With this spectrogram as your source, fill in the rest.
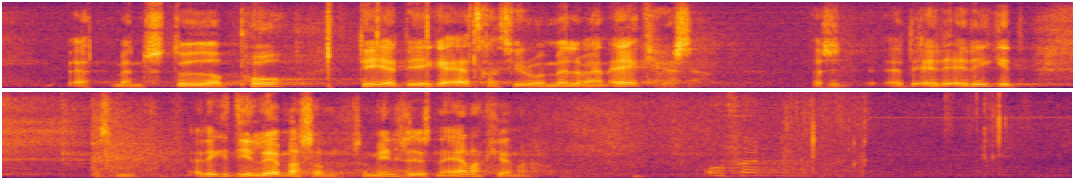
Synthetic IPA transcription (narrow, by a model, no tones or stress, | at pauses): ʔæd̥mænsd̥øðˠɐpʰɒ̽d̥e̝æd̥e̝e̝ɡ̥æɐæt͡sʰʁɑ̈ɡt͡sʰḭʊd̥æʋɑmeðˠlemæenɛ̰ːkʰæsə̥ | ælsəd̥eæɐdeæɐɾee̝ɡ̥əe̝d̥ælsæɐɾeɡ̥ed̥ilemæsɒ̽msɒme̝ːnsle̝sd̥n̩ænɐkʰen̰ɐ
